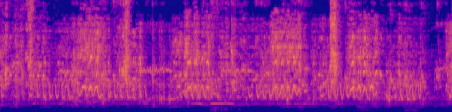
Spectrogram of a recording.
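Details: Budgerigar chorus used to prompt mating: fast, rhythmic pulsed warbling with squeaky whistled notes and clicking squawks, steady and unbroken across the clip.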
